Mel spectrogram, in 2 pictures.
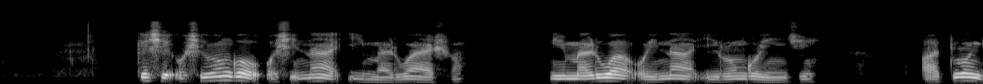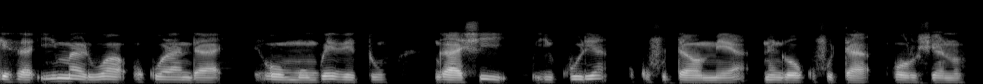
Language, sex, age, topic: Oshiwambo, male, 25-35, finance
